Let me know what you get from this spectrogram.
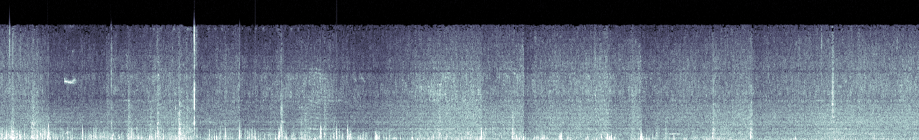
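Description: Heritage railway carriage running on the rails, heard from an open carriage window: a steady rumble with a string of wheel clicks over the rail joints, easing off near the end as the train slows into a station.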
